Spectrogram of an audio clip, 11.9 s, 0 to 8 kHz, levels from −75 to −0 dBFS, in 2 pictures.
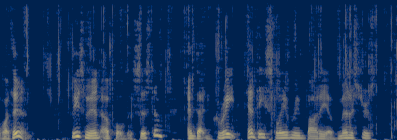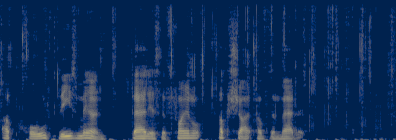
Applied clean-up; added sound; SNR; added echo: classical method Wiener filter.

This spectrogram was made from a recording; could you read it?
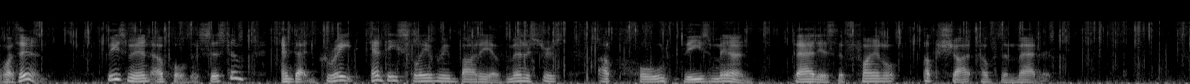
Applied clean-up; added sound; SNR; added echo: none; Crumpling, crinkling; 13 dB; none.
